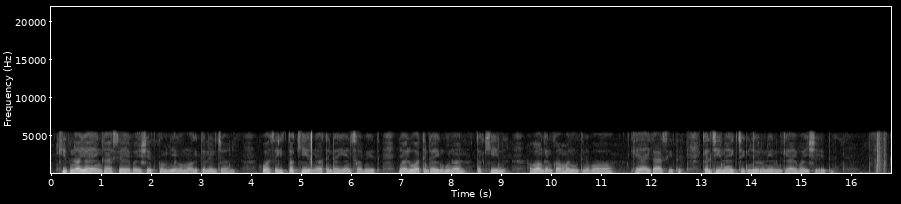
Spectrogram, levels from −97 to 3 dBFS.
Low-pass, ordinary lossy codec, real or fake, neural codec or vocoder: 5.4 kHz; AAC, 32 kbps; real; none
